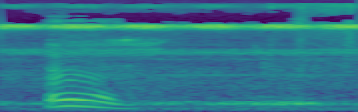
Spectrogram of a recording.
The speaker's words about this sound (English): You hear these crickets?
